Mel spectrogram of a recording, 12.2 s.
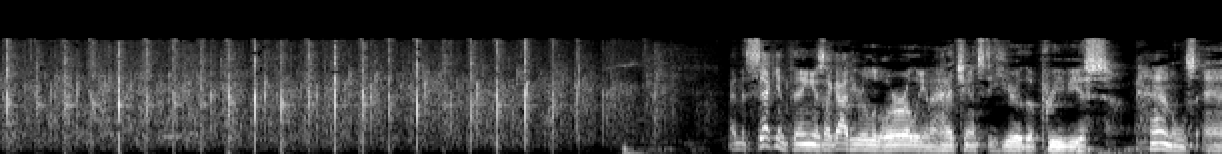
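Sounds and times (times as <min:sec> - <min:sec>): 
round of applause: 0:00.0 - 0:07.2
speech: 0:07.3 - 0:12.2.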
